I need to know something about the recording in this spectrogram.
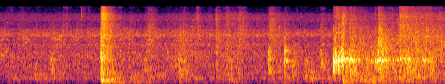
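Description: A bowling ball thuds onto the lane and rolls.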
